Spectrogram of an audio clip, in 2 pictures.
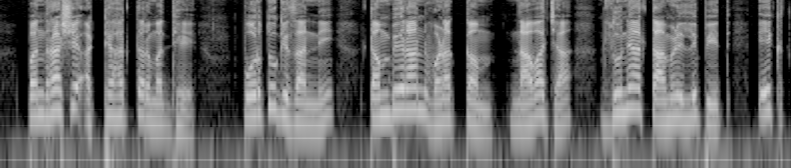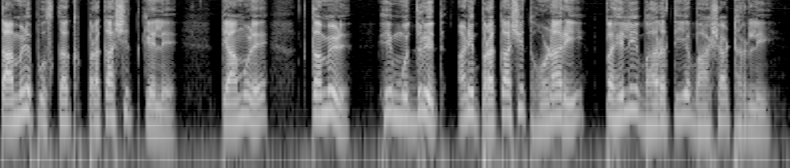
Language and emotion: Marathi, neutral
